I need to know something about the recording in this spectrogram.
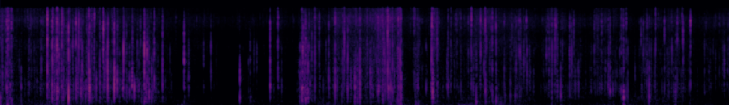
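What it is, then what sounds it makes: Plastic zip bag with fluffy filling. A clear plastic zip bag full of white fluffy filling is squeezed and pressed with the fingers and thumbs of both hands. Dense, bright plastic crinkles and crackles come in rapid bursts, dipping to quieter rustling before surging again.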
